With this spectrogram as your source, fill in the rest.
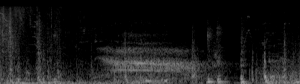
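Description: A magic spell hums and crackles.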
